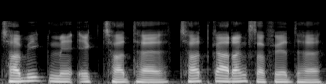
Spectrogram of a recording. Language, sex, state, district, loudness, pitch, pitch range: Hindi, male, Jharkhand, Garhwa, -17 LUFS, 125 Hz, 110-135 Hz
